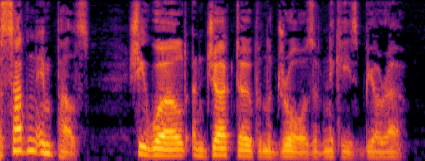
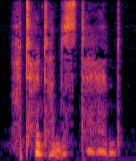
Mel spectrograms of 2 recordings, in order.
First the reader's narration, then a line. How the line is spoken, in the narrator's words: whispered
